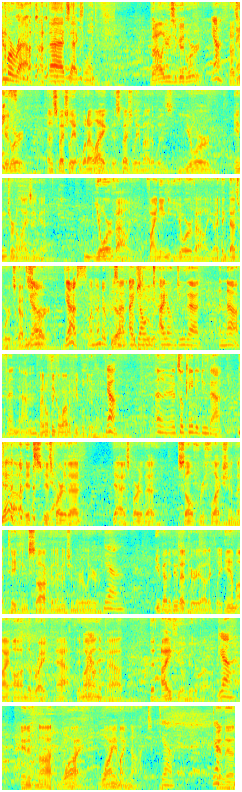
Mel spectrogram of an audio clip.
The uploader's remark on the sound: Coming To You Live From Suicide Sally’s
